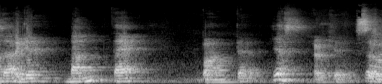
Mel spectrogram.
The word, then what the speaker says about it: Bánh tét: Bánh tét. long. Okay. Alright, can you try to pronounce that? Again? Bánh tét. Bun Tet.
